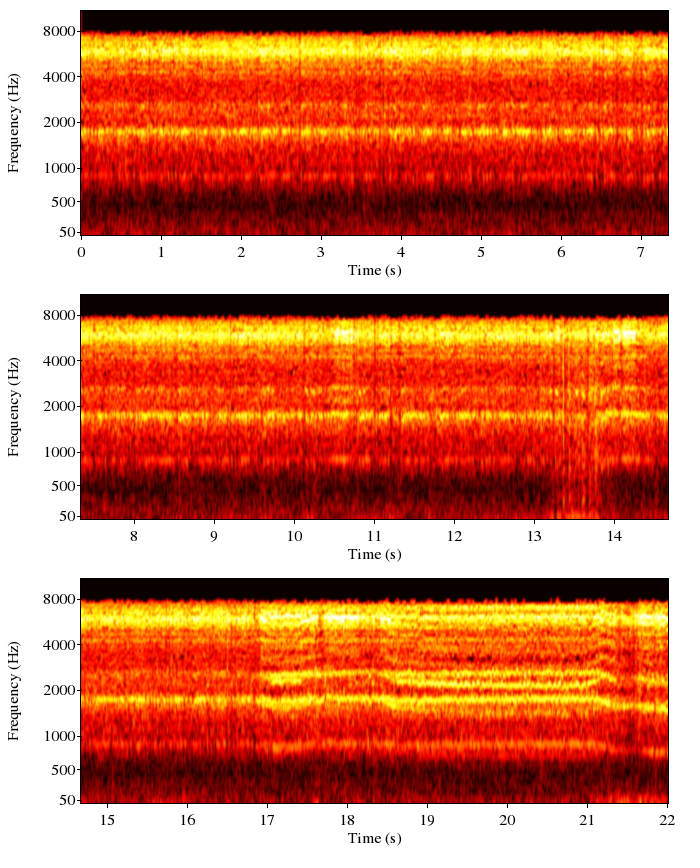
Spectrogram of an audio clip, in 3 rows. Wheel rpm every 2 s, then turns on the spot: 230, 230, 240, 230, 230, 230, 230, 240, 230, 220, 210.
none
